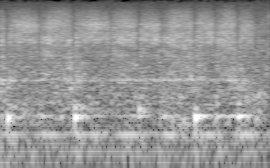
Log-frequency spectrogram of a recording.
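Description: Sandpaper rubs by hand over a very thin lacquer finish on a guitar, a close, steady hiss broken into short, regular straight strokes, with no voices.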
